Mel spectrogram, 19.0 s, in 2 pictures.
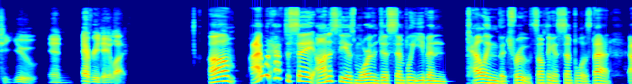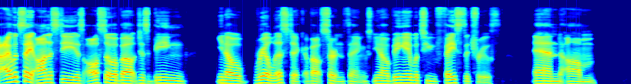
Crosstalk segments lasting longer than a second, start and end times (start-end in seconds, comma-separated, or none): none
